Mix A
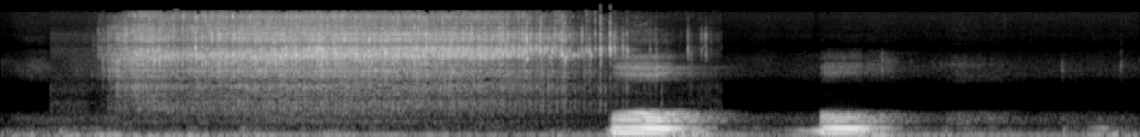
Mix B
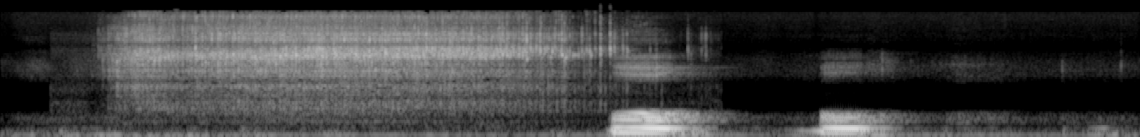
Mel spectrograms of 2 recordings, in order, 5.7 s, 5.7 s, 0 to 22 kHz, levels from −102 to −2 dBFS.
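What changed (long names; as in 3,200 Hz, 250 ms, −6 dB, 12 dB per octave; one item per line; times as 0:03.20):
speech: add spectral tilt +1.5 dB per octave
master: add high-shelf EQ 4,000 Hz −7 dB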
